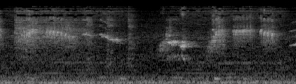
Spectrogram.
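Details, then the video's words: White-rumped shama kept at a home in Vietnam, with gentle song of high thin whistles and a lower whistled slur near the middle, broken by brief dry ticks, heard indoors over a quiet hum. "chòe lửa tiếng hót êm ái"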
